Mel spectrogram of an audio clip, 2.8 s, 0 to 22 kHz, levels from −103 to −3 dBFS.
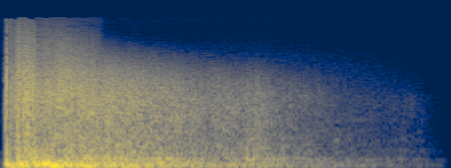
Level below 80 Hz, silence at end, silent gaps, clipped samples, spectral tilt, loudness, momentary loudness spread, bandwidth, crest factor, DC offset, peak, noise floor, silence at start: -22 dBFS; 1.1 s; none; under 0.1%; -6 dB/octave; -16 LUFS; 22 LU; 13 kHz; 16 dB; under 0.1%; 0 dBFS; -59 dBFS; 0 s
